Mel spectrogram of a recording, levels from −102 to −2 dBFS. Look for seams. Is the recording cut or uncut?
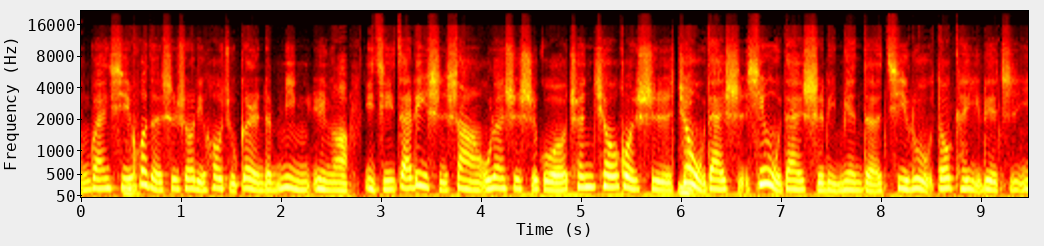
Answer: cut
